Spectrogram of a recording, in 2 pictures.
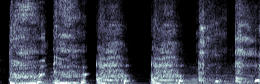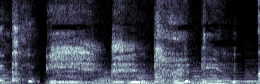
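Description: An acted run of about nine harsh, chesty coughs in quick succession over background music.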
